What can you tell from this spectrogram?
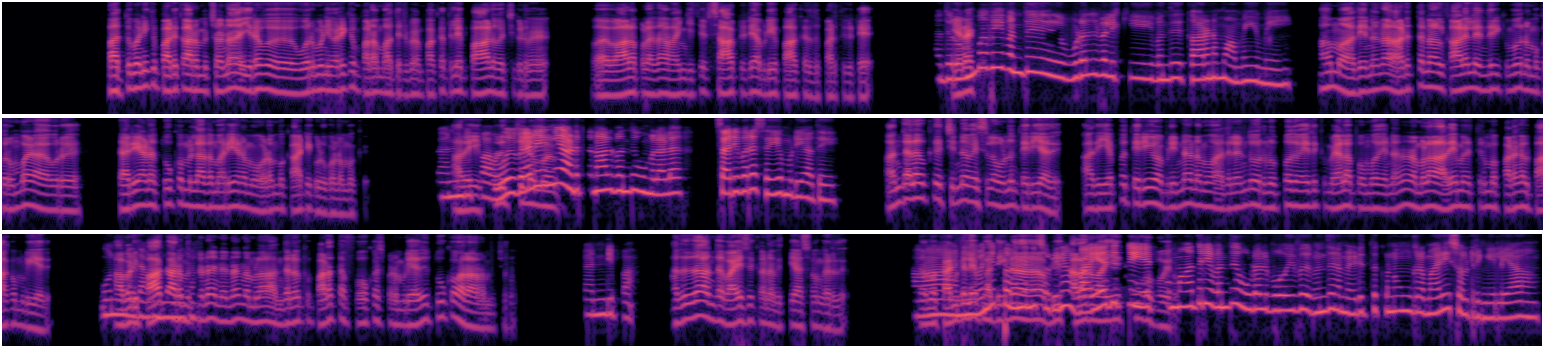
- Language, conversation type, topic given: Tamil, podcast, உடல் உங்களுக்கு ஓய்வு சொல்லும்போது நீங்கள் அதை எப்படி கேட்கிறீர்கள்?
- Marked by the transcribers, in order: in English: "ஃபோகஸ்"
